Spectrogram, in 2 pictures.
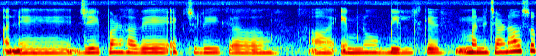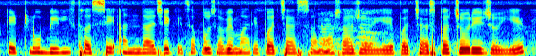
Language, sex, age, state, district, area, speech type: Gujarati, female, 30-45, Gujarat, Valsad, urban, spontaneous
